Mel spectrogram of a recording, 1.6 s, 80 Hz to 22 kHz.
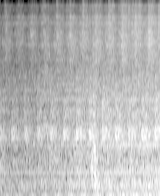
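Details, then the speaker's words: Proton 1.3 GL, off the road for years in a garage, just started cold on the second turn of the key: lumpy, uneven idle with a loping, stumbling pulse, like a tractor or running on two cylinders; rough idle misfire. "it's going back to Lincolnshire, so it needs to sound like a tractor to be fair."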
